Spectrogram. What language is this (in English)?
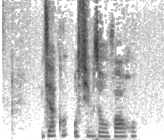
Belarusian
